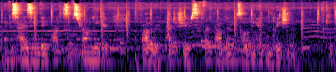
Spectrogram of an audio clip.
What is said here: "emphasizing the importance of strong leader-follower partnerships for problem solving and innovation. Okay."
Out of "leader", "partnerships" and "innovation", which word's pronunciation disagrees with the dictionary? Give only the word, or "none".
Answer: partnerships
